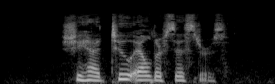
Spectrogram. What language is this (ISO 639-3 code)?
eng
